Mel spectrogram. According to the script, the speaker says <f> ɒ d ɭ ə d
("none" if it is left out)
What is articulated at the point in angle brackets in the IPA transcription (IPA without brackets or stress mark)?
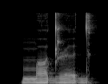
m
